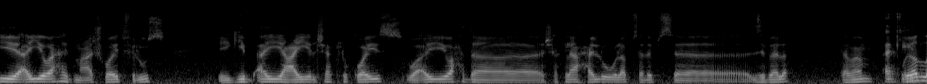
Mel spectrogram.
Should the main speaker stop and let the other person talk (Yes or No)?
No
